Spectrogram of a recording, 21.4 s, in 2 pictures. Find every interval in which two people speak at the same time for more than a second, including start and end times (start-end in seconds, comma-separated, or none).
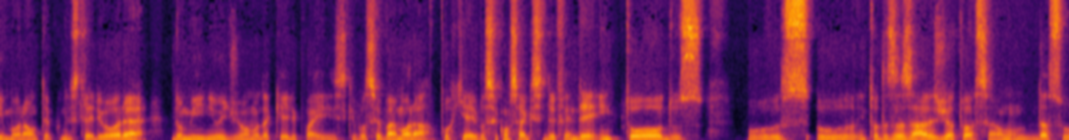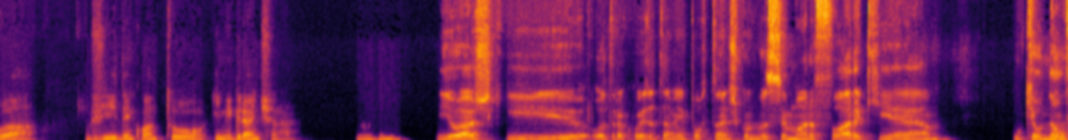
none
